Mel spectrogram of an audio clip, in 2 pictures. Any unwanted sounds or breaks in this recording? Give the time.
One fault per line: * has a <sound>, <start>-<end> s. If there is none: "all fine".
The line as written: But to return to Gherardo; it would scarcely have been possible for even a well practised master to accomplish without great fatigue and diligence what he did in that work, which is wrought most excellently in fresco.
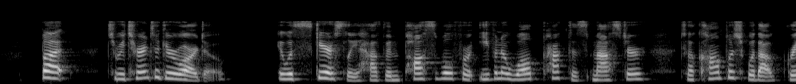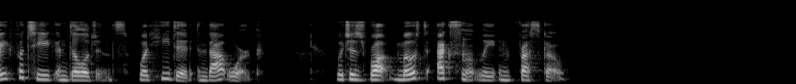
all fine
